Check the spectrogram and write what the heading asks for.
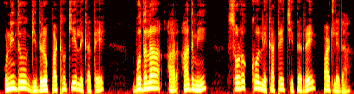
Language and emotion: Santali, neutral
